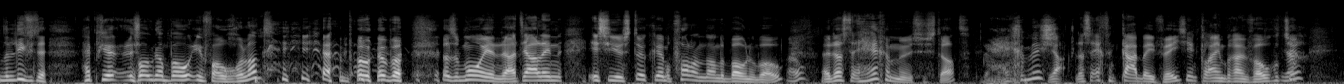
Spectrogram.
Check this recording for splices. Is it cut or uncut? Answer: cut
